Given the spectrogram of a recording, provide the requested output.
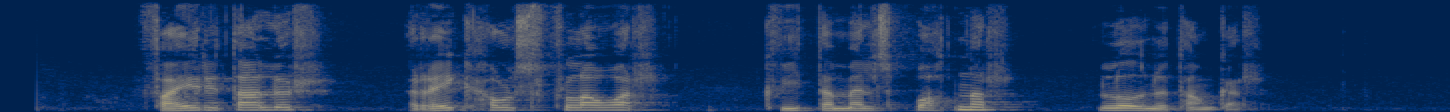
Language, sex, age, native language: Icelandic, male, 40-49, Icelandic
